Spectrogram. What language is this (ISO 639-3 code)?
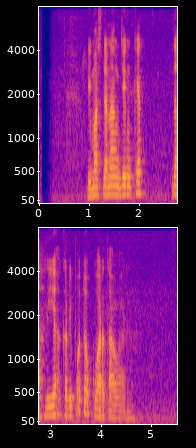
sun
